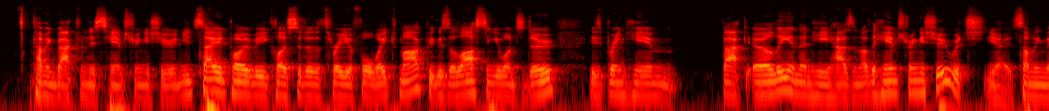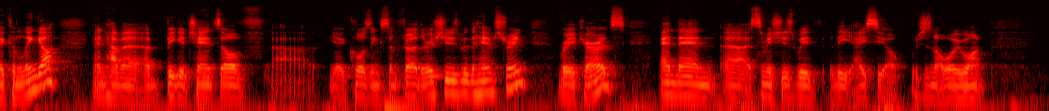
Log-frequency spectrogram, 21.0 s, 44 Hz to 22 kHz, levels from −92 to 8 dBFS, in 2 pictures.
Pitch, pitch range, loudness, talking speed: 100 Hz, 95-110 Hz, -42 LUFS, 230 wpm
